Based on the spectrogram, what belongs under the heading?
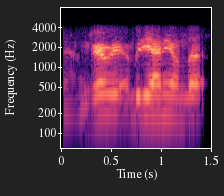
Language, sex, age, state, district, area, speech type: Malayalam, male, 60+, Kerala, Kottayam, urban, conversation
